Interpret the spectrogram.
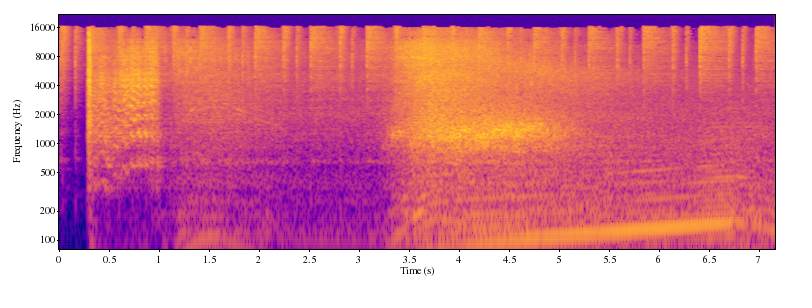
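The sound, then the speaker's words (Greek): A car engine cranks and catches, idles briefly, then revs up with a rising tone as the car pulls away and accelerates. No one speaks. “Με έβαλε μέσα στο αυτοκίνητο και κατευθύνθηκε στη θέση του οδηγού, περπατώντας προσεκτικά με τις γροθιές του σε επιφυλακή.”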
